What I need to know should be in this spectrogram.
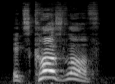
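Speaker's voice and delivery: high, loud cry of discovery; excited shout. A narrator's reading. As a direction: shout the sighting to the boat. Spotting a survivor's flare.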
